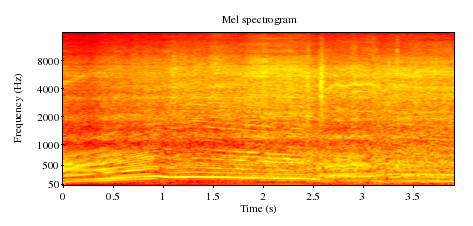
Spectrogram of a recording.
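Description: Cyclone RC600 motorcycle engine running steadily while riding, a loud continuous drone with rising and falling engine tones close to the microphone, with no talking.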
